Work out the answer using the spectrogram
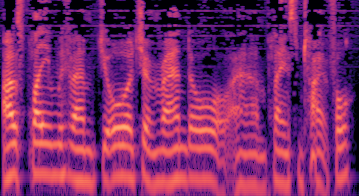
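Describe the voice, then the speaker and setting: A man's voice: a little high, fairly even intonation, moderate pace, darkish tone, dry recording. A young British man co-hosting a podcast, chatting casually in a rambling, hesitant, joking way. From Britain. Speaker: podcast co-host. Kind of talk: casual chat.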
